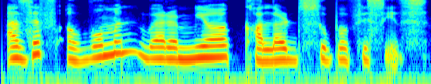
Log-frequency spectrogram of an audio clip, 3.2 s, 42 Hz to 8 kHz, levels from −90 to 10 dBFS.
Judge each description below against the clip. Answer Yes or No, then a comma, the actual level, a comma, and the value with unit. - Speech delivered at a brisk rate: No, average, 165 wpm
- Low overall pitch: No, high, 220 Hz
